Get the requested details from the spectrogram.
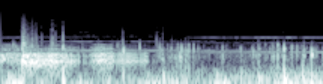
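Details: Stomach noises recorded against a pregnant woman's belly: a rumbling gurgle followed by scattered soft pops and bubbling; ordinary bowel sounds.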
